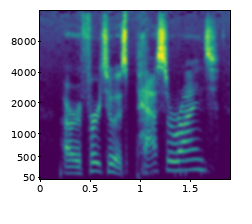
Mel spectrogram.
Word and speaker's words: passerine: are referred to as passer rinds sometimes it pronounces passerines or passive range depending on where you are uh apparently just the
